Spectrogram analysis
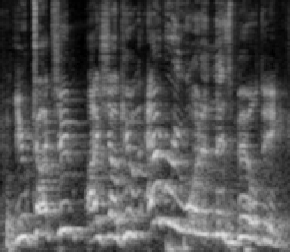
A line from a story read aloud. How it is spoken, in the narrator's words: scream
